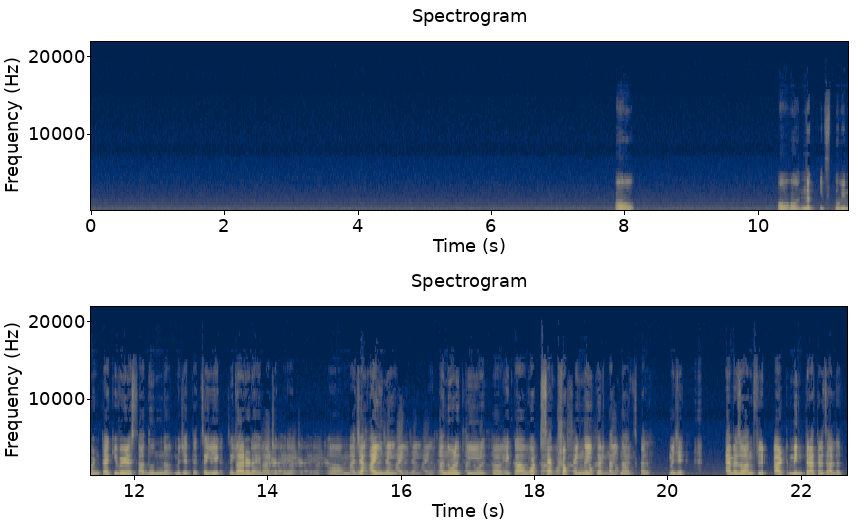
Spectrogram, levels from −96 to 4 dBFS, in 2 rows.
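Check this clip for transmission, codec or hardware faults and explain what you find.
There's one fault here: a feedback echo between two devices, running from about 13.06 s to 19.53 s. Two devices on the same call are sitting close enough that one's speaker feeds the other's microphone. Each echo canceller only removes its own playback, so the leaked sound goes round the loop again. You hear the speech come back about every 400 ms, thinner and ringier, at its loudest about 11 dB below the speech.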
